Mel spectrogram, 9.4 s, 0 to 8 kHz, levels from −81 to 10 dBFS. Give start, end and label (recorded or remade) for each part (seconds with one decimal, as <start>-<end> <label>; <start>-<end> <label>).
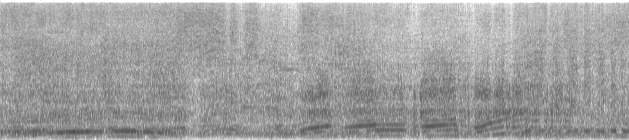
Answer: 0.0-9.4 recorded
